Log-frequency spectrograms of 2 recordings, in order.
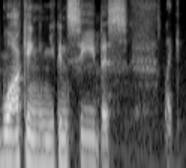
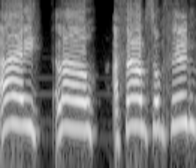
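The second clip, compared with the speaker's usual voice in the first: yelling, much higher-pitched and louder; 10 dB louder than usual. During the game, a player's character calls down to the others, yelling from the sky. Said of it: "from the sky yell".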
